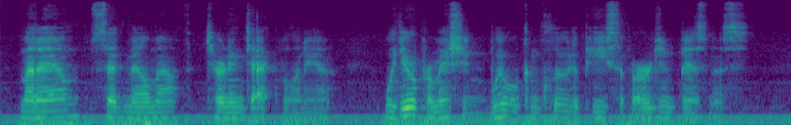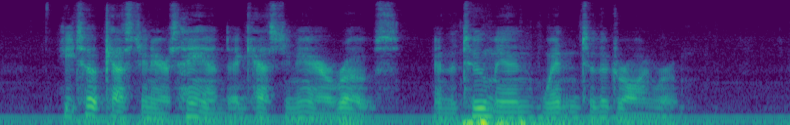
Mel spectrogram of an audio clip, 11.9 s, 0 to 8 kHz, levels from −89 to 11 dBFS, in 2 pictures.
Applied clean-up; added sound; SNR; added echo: none; none; none; none.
